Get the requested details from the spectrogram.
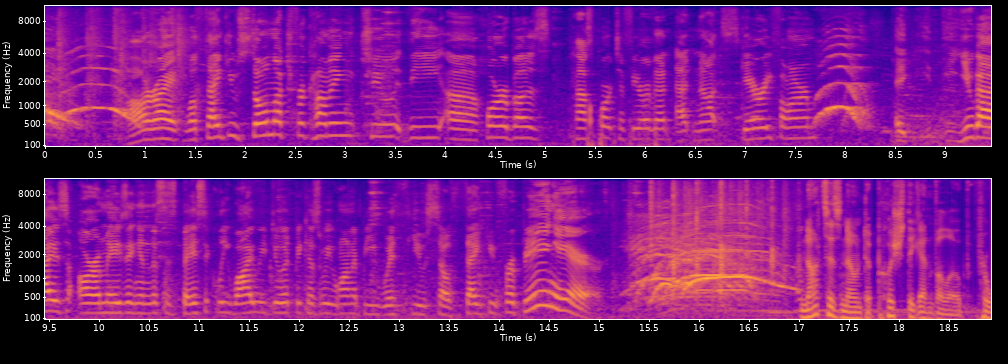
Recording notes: I’m playing you sounds of Halloween from all over the country. This is more like a Halloween mix tape featuring recordings from shows and walkthroughs. Magic and Mirth at the Birdcage Theatre. Castle Dark Opening Ceremony. Oogie Boogie Bash. Los Angeles Haunted Hayride.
